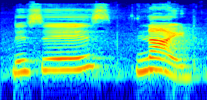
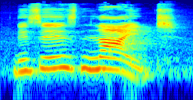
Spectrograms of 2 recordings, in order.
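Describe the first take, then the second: No difference in how they are said.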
